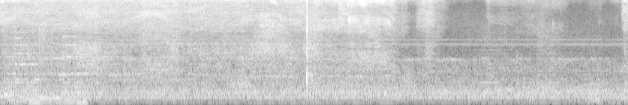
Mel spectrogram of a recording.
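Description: Hair sheen is sprayed onto a wig, a steady hissing spray lasting several seconds that then breaks into shorter bursts and fades toward the end.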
